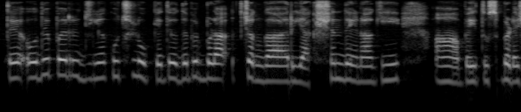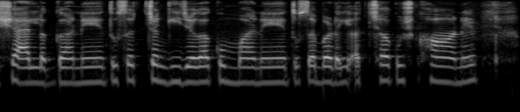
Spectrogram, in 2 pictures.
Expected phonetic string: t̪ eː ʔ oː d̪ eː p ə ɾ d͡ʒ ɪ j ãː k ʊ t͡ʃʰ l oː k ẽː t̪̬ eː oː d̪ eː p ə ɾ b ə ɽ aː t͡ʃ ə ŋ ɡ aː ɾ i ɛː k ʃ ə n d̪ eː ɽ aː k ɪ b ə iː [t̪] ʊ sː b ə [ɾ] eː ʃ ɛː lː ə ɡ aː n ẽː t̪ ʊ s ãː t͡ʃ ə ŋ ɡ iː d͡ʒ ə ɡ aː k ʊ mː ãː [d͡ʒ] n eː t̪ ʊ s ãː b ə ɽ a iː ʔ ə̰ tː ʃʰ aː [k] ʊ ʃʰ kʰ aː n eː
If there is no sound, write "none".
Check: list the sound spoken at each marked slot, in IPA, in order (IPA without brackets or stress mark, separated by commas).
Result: t̪, ɽ, none, k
